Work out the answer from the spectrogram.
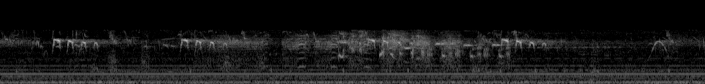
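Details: At a waterhole on Djuma Game Reserve in South Africa's Sabi Sand Wildtuin, arriving Southern masked weavers give quick clusters of sharp, twittering notes, about three bursts across seven seconds, with a constant background hum; morning, 07:30, 12/06/20.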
